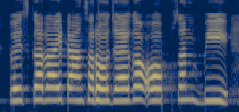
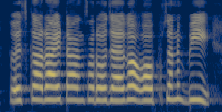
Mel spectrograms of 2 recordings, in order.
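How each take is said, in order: No difference in how they are said.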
